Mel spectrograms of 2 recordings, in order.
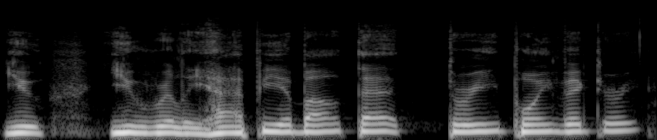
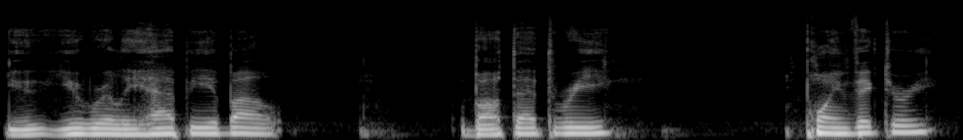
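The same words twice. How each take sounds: First: Louder teasing disbelief, stretched out; hammed-up skeptical ribbing; mock incredulous question. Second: Mock incredulous question. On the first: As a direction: needle him about the narrow win. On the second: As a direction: tease him about the narrow win. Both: Shown as a demonstration. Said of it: "you gotta say it like that".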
